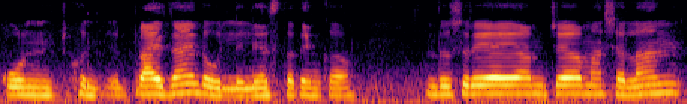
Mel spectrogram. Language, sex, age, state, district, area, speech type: Goan Konkani, female, 45-60, Goa, Ponda, rural, spontaneous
